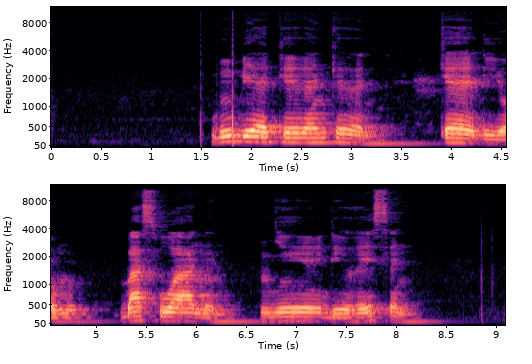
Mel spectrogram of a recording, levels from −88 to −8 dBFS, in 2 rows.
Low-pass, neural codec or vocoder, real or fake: 10.8 kHz; none; real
